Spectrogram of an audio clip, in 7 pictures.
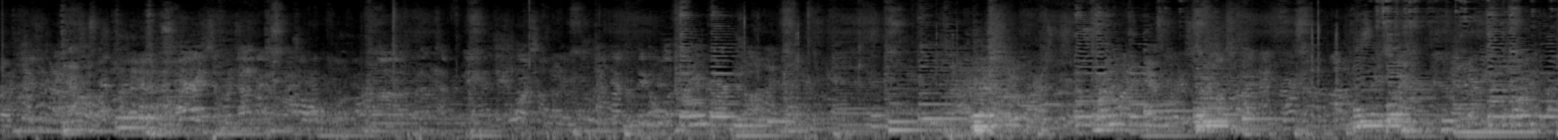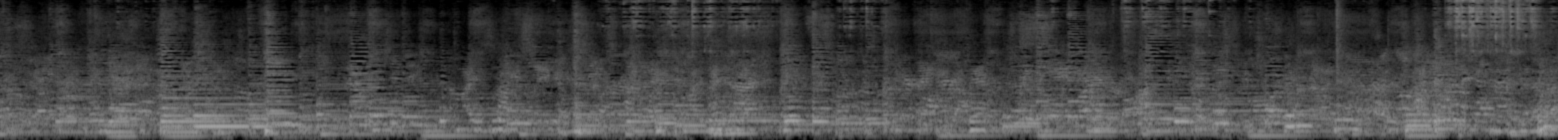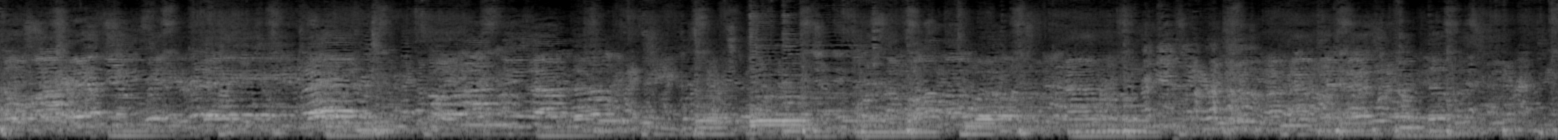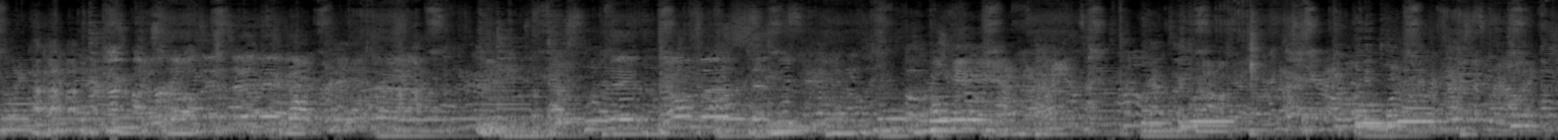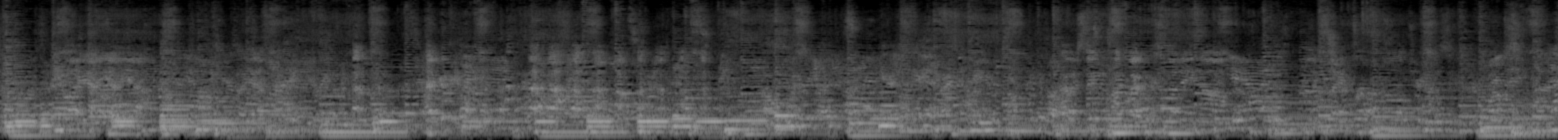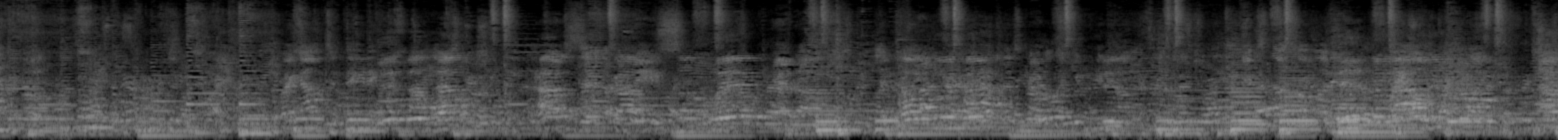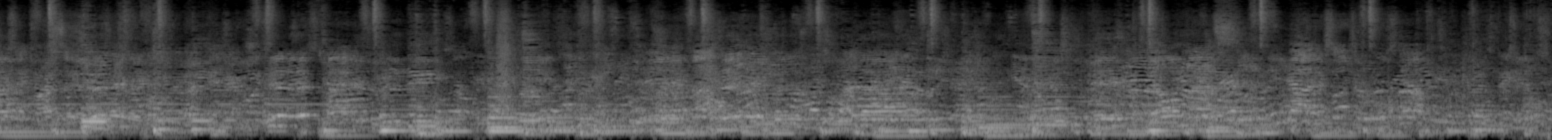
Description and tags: cafe sound music voices
A party with my friends playing their instruments.
cafe, club, night-club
